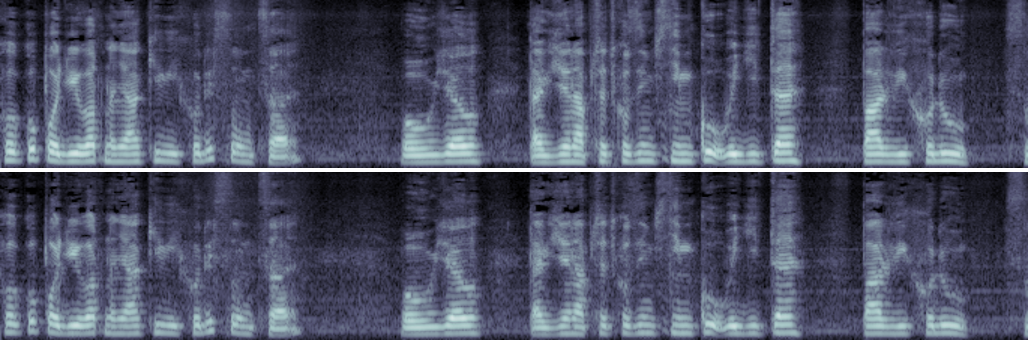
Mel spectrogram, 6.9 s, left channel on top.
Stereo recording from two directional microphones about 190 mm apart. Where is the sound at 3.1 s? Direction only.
30° left (ahead or behind).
